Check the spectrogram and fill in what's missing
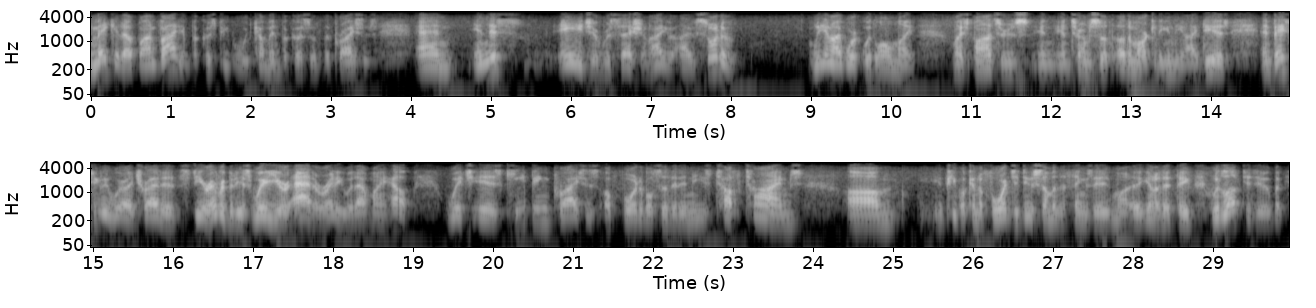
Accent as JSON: {"language": "English", "town": "New York City", "region": "New York", "country": "United States", "tie": "born there", "said": "Our family, I'll share a little of my own background. Our family business, I was born in New York."}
